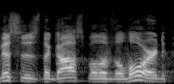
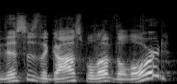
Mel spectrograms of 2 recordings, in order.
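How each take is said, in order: First: The voice falls at the end. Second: The voice rises at the end. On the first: It is a confident declaration. "that statement" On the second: It doubts that this is really good news. "put a question mark after that statement"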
